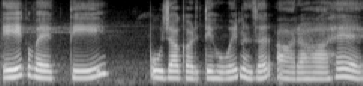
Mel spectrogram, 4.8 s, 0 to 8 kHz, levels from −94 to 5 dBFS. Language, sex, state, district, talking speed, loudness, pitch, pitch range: Hindi, female, Chhattisgarh, Raipur, 110 wpm, -17 LUFS, 200 Hz, 190-220 Hz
